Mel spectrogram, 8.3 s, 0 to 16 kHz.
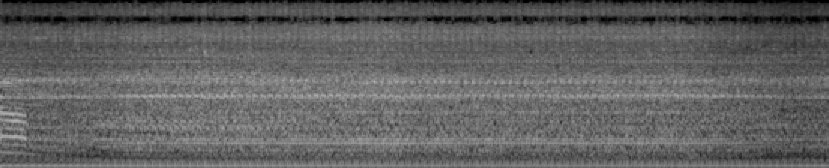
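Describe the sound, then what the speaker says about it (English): A Kawasaki 22-horsepower engine on a Toro riding mower idles steadily at low revs, a smooth, constant mid-low drone with faint vibration and no speech. "this is what the Toro sounds like, the 22 horsepower Kawasaki"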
